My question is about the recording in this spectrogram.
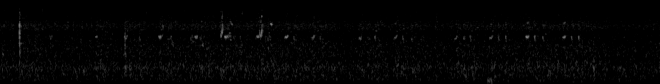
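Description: Steady rain hissing through the forest, with many small sharp ticks of falling drops scattered through it.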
